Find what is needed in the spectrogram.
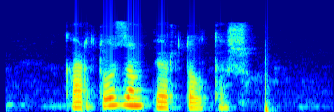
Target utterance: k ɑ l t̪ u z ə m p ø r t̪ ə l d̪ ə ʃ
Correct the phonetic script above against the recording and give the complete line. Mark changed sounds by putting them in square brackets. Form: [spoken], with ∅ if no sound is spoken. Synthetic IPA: k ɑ [r] t̪ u z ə m p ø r t̪ ə l [t̪] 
